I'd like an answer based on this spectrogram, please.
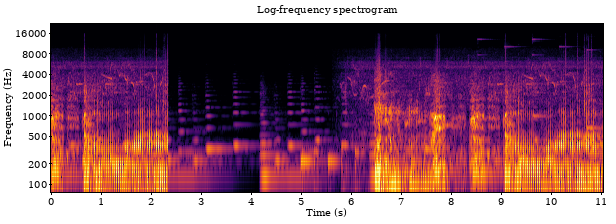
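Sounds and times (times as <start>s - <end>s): big cat growling and snarling: 0.0s - 2.4s, 6.5s - 11.0s.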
